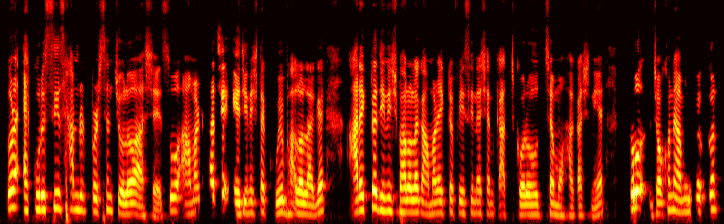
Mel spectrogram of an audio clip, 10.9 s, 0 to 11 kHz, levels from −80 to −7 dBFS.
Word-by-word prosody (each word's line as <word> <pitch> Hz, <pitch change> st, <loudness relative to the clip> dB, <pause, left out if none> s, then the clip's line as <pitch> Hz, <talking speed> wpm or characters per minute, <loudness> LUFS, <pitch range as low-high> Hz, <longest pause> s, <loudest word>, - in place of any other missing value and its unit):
ওরা 255 Hz, +1 st, +7 dB
accuracies 220 Hz, +3 st, -1 dB
100% 210 Hz, -2 st, -4 dB
চলেও 155 Hz, -1 st, +3 dB
আসে। 130 Hz, -, -7 dB, 0.2 s
So 200 Hz, -, -2 dB, 0.2 s
আমার 180 Hz, +4 st, -1 dB
কাছে 205 Hz, 0 st, +4 dB, 0.2 s
এই 160 Hz, -, +6 dB
জিনিসটা 170 Hz, +2 st, -2 dB
খুবই 175 Hz, +3 st, 0 dB
ভালো 160 Hz, +1 st, +3 dB
লাগে। 145 Hz, +7 st, +1 dB, 0.5 s
আরেকটা 210 Hz, +4 st, +6 dB
জিনিস 195 Hz, -1 st, 0 dB
ভালো 180 Hz, 0 st, +4 dB
লাগে 180 Hz, -2 st, +2 dB
আমার 160 Hz, +2 st, -1 dB
একটা 180 Hz, +2 st, -6 dB
fascination 165 Hz, -1 st, -6 dB
কাজ 150 Hz, 0 st, -2 dB, 0.2 s
করে 145 Hz, 0 st, +1 dB
হচ্ছে 145 Hz, -1 st, -5 dB
মহাকাশ 130 Hz, +1 st, -7 dB
নিয়ে। 130 Hz, -, -5 dB, 0.4 s
তো 465 Hz, -, +7 dB, 0.3 s
যখনই 195 Hz, +6 st, +1 dB
আমি 185 Hz, +1 st, -7 dB, 0.2 s
যখন 200 Hz, +4 st, -3 dB
180 Hz, 160 wpm, -24 LUFS, 155-205 Hz, 0.5 s, ওরা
